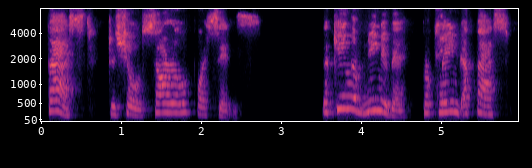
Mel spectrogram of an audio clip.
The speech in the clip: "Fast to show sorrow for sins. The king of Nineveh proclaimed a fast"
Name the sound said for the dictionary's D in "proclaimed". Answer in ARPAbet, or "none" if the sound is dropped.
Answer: D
